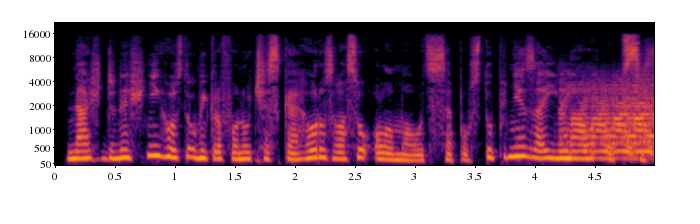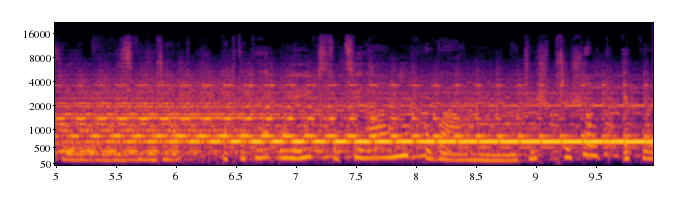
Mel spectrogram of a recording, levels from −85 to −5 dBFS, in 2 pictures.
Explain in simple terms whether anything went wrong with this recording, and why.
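Two devices in the same room seem to have joined one call, so the loudspeaker's sound kept re-entering the microphone, louder each time. The result is feedback howl: from 4.21 s to the end, a steady, mid-pitched tone swells over the speech, pulsing several times a second.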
